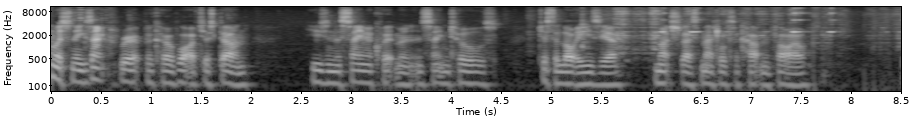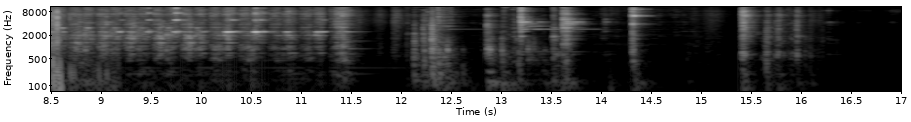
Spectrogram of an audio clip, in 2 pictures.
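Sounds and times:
file rasping on metal: 5.4s - 11.6s
metal clinks and knocks: 12.1s - 14.6s.

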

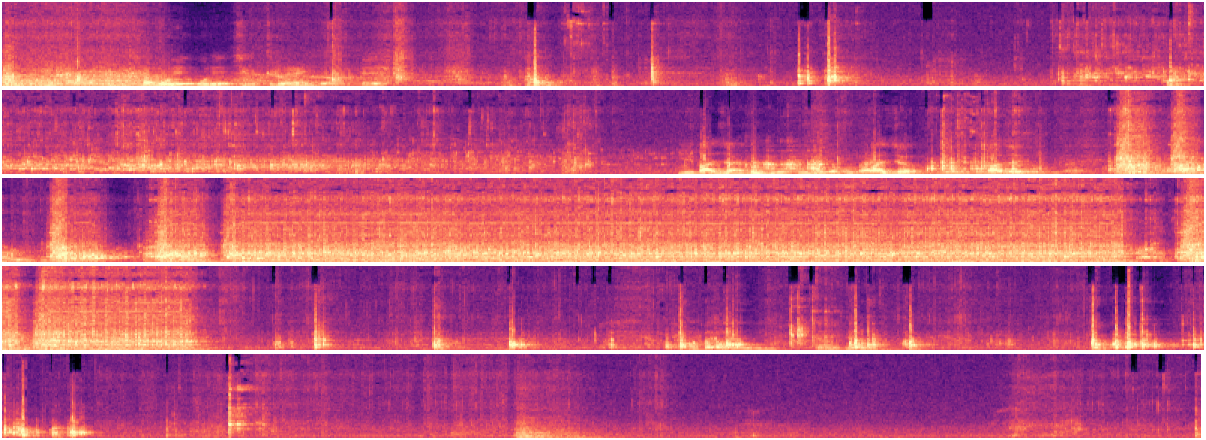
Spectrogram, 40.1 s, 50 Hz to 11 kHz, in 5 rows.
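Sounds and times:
drain cleaner cable spinning: 16.9s - 26.3s.

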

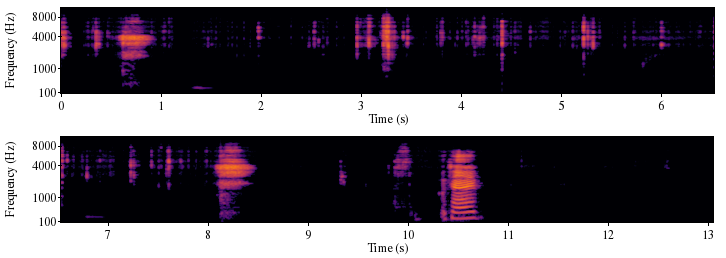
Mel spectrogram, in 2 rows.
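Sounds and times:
wrappers crinkling: 0.0s - 8.4s.

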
